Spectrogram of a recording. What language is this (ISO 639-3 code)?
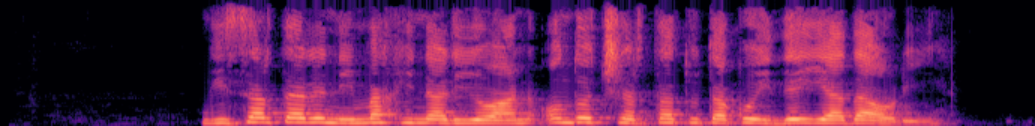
eus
